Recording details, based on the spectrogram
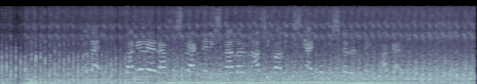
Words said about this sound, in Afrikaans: so iemand moet vir die helikopter betaal en is baie duur vir elke uur wat hulle vlieg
